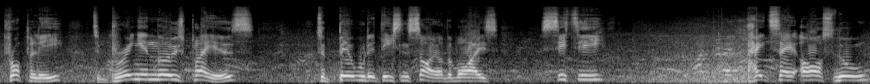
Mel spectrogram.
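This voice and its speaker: A man's voice: sits high, measured pace, long pauses, a crowd in the background. A man in his twenties, a football fan, talking passionately and emphatically in a street interview outside a busy stadium. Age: 20s. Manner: passionate, emphatic, repeats words. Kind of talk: street vox pop interview. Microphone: handheld mic held by interviewer.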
